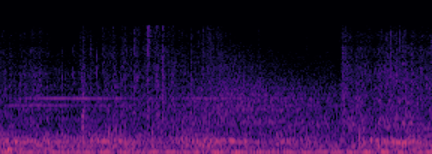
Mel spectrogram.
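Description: In Detroit: Become Human, a flock of pigeons coos softly and steadily inside an apartment, a low murmuring drone with occasional wing flutters and no talking.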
